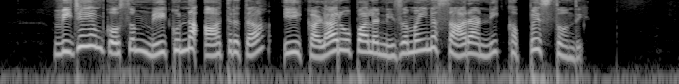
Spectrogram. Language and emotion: Telugu, disgusted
